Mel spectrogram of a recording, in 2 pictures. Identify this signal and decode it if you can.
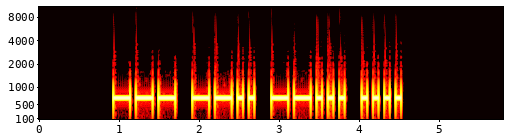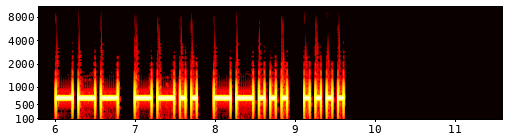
Morse code, heard as a keyed tone, about 17 wpm, 700 Hz. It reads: OZ7H OZ7H
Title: DXCC-100 Call Signs - 4 Characters - Repeated 2x - 17wpm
